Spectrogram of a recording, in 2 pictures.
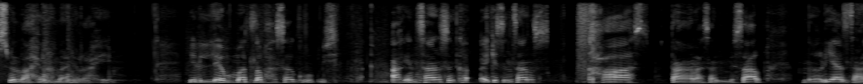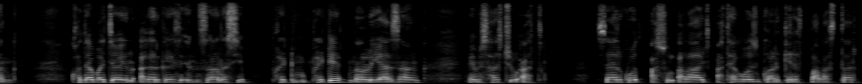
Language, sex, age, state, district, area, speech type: Kashmiri, male, 30-45, Jammu and Kashmir, Shopian, rural, spontaneous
